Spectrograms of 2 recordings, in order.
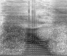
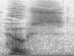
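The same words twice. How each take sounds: First: It is said with an American accent. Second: It is said with a Canadian accent.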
